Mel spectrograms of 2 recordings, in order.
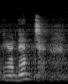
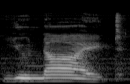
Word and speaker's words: unite: When a laughter is said, it is a prelude to unite people during difficult. You want to say not unit, it's unite, binds. So the this I sound is a little bit hard for you.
